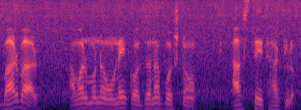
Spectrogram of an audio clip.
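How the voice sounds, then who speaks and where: A man's voice: medium pitch, steady tone, quick pace, lightly acted. A man playing a village husband in a cartoon ghost story, talking in a dramatic storytelling way, with rain noise behind him. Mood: brooding, uneasy. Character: frightened, brooding village husband in a ghost tale. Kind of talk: Bengali cartoon story acting. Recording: noisy, rain and ambience behind voice.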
